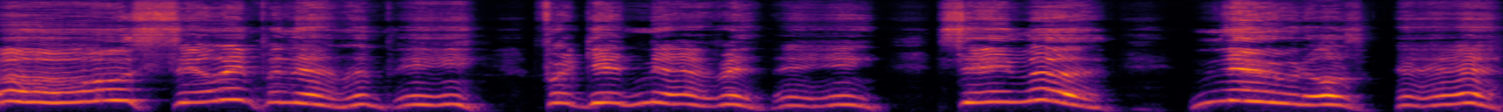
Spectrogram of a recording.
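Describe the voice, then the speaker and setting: A put-on character voice, high in pitch, at a very slow pace. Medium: audio drama. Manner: dismissive.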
